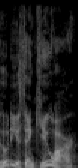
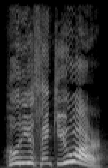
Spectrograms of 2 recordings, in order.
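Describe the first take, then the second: First: The question sounds nasty and condescending. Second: The question sounds gentle and reminding. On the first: It is a put-down of someone. The speaker calls it wrong. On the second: It is a reminder of one's place. The speaker calls it right.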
